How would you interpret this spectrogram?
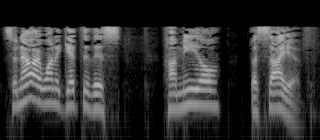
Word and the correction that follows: Shamil: Oh, I mispronounced his name. There's an S at the beginning of it. It's not Ham, it's Sham. Sham, S-H-A-M. Shamil Basayev.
